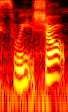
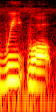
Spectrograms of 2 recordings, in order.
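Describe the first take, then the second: First: Both words start with an S sound. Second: Both words start with a W sound, no S. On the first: "Because he couldn't say sweet shop" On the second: "he used to say, we, can we go to the Wheat Wop?"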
